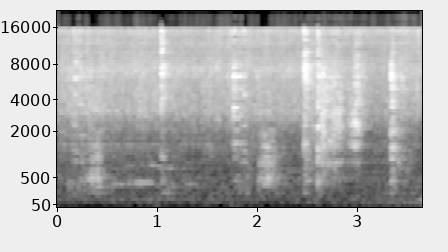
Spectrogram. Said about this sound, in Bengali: এদিকে মশলা ভাজা হয়ে গেছে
